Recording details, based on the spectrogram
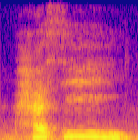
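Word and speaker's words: حاسد: Hasid. Hasid. Hasid. Min sharri hasidin idha hasad. Hasid. Correction. Hasid. 3 syllabes. Ha, syllabe longue. Si, syllabe courte. D, syllabe courte.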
